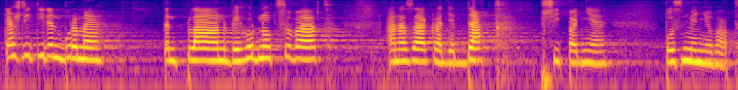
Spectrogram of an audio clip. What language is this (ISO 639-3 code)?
ces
